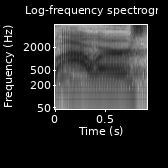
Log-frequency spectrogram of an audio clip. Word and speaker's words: hours: Et on ne prononce pas le H, d'accord? 2 hours ago.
